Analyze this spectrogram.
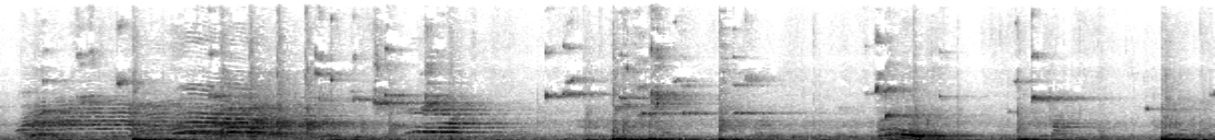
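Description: Young women call out to each other during play.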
